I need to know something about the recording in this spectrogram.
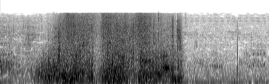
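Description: A heavy ball of rocks crashes to the ground with a loud thud.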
